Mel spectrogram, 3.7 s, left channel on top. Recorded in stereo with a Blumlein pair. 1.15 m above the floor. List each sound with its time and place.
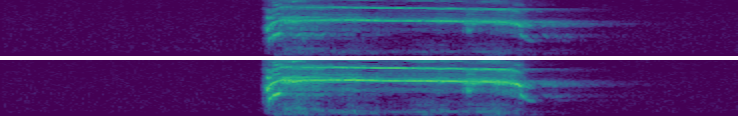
1.3 s a scream: 60° right, 0.8 m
